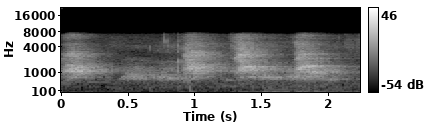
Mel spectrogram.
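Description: A dog at home barks three times in a steady rhythm, each bark fairly loud and close, with no one talking over it.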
